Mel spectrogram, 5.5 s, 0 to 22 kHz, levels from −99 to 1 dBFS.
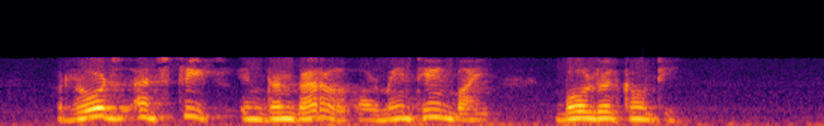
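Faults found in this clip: No faults found: speech on a G.711 mu-law telephone path, band-limited at 4 kHz with at most faint quantisation noise riding on the signal level, as expected for that coding.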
